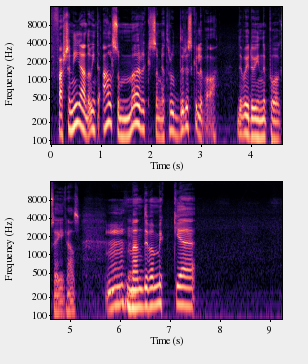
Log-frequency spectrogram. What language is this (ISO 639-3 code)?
swe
